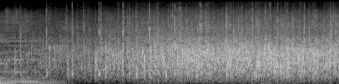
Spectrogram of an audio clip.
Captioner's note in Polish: aplauz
